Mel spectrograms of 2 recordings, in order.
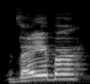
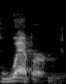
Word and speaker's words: Weber: great summer read um vber I think it's pronounced vber now I you know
